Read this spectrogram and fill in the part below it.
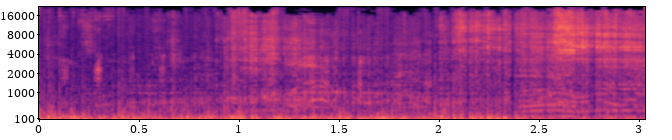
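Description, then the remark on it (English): A boat's engine drones in a steady, loud low rumble that fills the whole moment, with faint, indistinct voices murmuring underneath. “We can't really leave, though, because we're on a boat.”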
